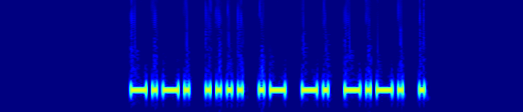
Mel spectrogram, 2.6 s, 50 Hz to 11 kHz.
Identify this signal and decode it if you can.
Morse code, heard as a keyed tone, about 44 wpm, 700 Hz. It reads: CHANCE
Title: Sentences from Top 800 Words - New Word Drill - 45wpm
